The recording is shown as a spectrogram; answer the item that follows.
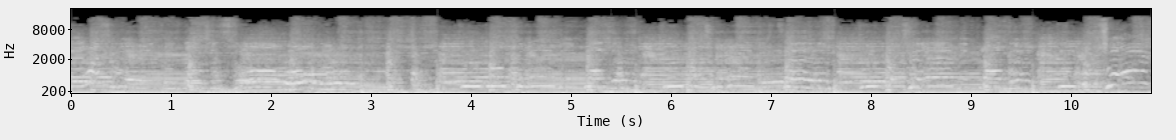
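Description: A live rock band playing a song: a singer's voice over drums, bass and electric guitar, with a steady drum beat.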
